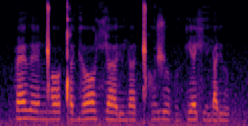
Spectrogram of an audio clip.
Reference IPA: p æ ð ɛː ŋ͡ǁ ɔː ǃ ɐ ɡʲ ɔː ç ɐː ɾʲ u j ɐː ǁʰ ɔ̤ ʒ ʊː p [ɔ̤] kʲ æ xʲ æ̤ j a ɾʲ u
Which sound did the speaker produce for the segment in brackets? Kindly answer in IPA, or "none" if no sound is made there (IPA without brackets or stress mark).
ɔ̤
